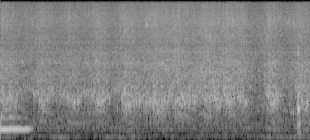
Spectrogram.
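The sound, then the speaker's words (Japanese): A handheld shower head sprays warm water onto a person's bottom, making a steady, soft hiss that stays even throughout. “シャワーヘッドちょうだい。お尻のお湯当てるね。”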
